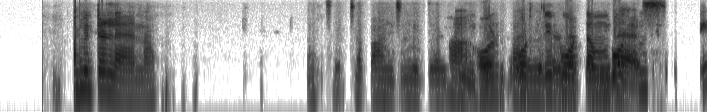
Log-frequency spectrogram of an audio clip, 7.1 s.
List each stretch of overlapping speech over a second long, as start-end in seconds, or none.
4.5-6.5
